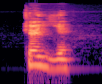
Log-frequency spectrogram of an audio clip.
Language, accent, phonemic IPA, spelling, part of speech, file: French, Canada, /kœ.jɛ/, cueillais, verb, LL-Q150 (fra)-cueillais.wav
- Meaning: first/second-person singular imperfect indicative of cueillir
